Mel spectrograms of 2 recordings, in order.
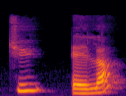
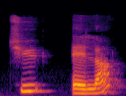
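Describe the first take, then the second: First: There is a pause between the two vowels. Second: The same.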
